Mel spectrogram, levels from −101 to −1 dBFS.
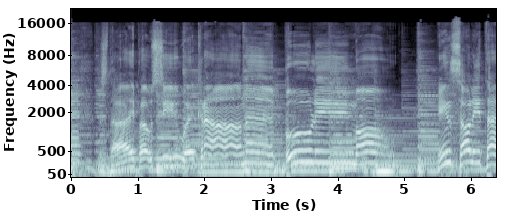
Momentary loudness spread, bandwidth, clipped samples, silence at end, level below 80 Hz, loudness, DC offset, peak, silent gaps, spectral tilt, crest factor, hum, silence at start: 7 LU; 17 kHz; under 0.1%; 0 s; -30 dBFS; -14 LUFS; under 0.1%; -4 dBFS; none; -5 dB/octave; 10 dB; none; 0 s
